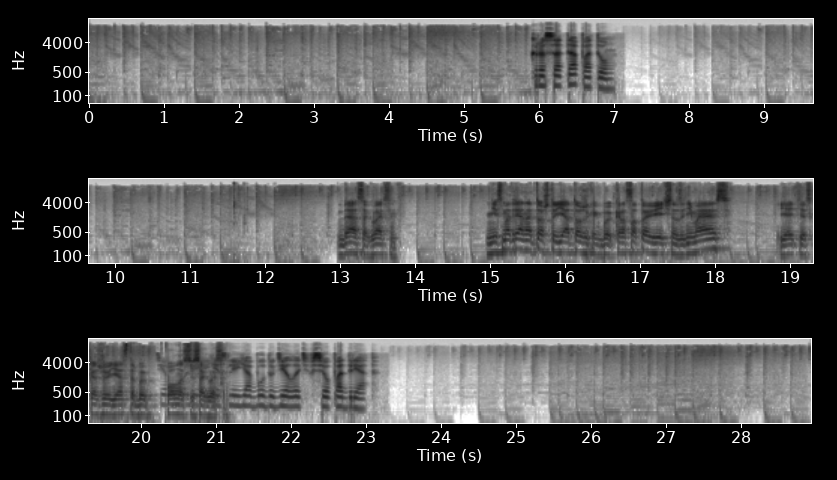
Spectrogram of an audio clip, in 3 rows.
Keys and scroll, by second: 19.2 ctrl+z, 19.4 ctrl+z, 19.4 ctrl+y, 19.8 ctrl+y, 20.3 ctrl+z.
